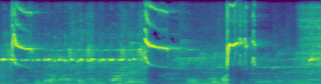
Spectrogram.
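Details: Black-tailed form of white-rumped shama delivering long, clear, high whistled notes, each opened by an abrupt sharp upsweep, with softer chatter underneath.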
